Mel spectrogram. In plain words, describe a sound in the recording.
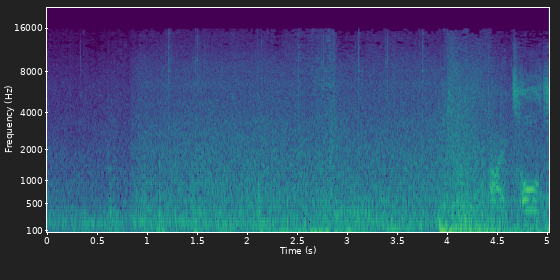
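Water rushes down a waterfall nearby.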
